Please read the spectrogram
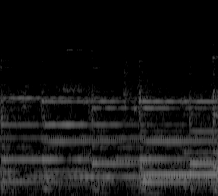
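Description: A live band playing: held notes stacked in chords, shifting in pitch about every half second, with light ticking percussion underneath.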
